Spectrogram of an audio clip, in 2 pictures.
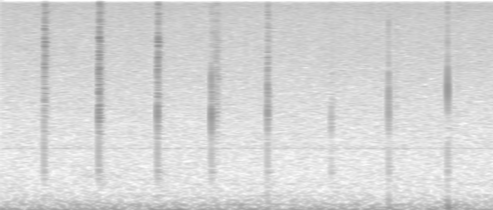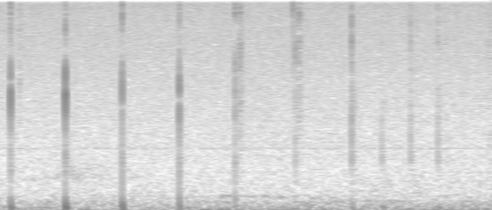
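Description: Two small hollow white plastic ping pong balls are tapped with long nails and tapped against each other. The result is a steady series of quiet, sharp, dry ticks at a moderate, slightly uneven pace, each bright click dying away almost instantly over a low background hum.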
